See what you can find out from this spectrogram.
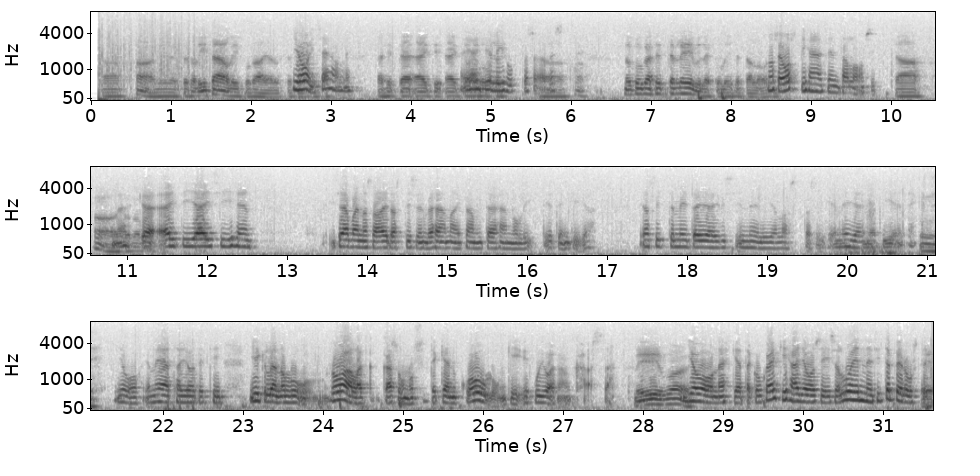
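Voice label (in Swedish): Hietaniemi Norrbotten, dialekter, svenska sagor; Folkminnen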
